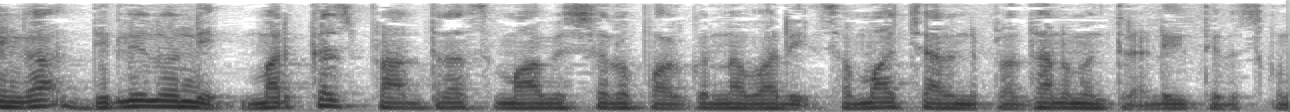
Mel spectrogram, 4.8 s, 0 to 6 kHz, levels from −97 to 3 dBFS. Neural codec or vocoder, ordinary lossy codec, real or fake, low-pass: none; MP3, 48 kbps; real; 5.4 kHz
